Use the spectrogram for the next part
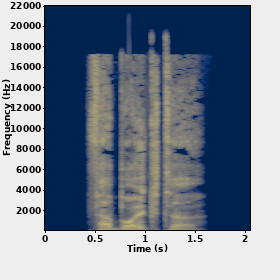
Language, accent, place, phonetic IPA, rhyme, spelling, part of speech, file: German, Germany, Berlin, [fɛɐ̯ˈbɔɪ̯ktə], -ɔɪ̯ktə, verbeugte, adjective / verb, De-verbeugte.ogg
- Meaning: inflection of verbeugen: 1. first/third-person singular preterite 2. first/third-person singular subjunctive II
